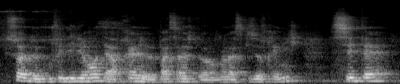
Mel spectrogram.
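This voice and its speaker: A man giving a candid personal testimony, reflective and unhurried, at a middle pitch. He is picked up from a distance, and the room echoes heavily around him. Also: a little mellow. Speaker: speaker giving a talk.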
